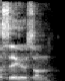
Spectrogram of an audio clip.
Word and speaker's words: Sigurdsson: Did I say that right? – Axel Sigurdsson. – Sigurdsson. – Yeah.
